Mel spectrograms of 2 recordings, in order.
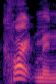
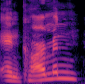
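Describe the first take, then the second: First: The name is said with the t sound. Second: The name is said without the t sound. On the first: The speaker calls it right. "like not" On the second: The speaker calls it wrong. "He said"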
